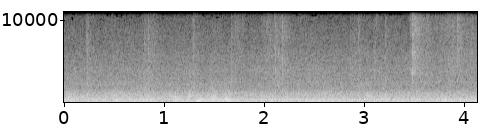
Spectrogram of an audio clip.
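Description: Running noise of a moving passenger train heard inside the Argo Parahyangan panoramic coach: a steady rumble from the wheels on the rails with a constant hum, and a couple of light clicks near the end.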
